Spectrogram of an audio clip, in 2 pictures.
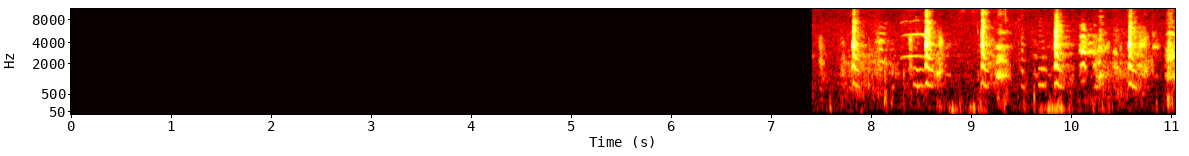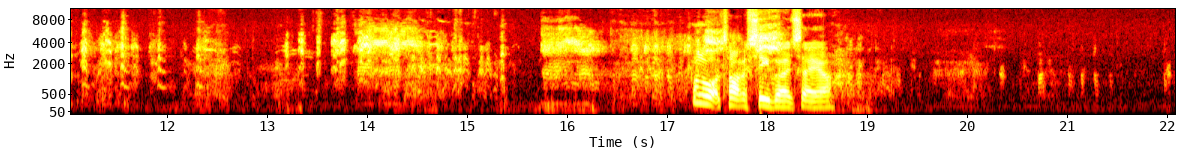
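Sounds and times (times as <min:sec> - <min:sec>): geese honking: 0:07.4 - 0:22.0
waterbirds calling: 0:07.4 - 0:22.0.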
